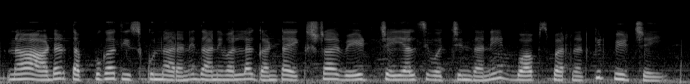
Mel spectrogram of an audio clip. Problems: none marked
